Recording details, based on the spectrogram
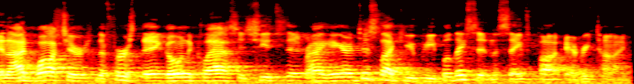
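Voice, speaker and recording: Against noticeable background noise, a man speaks in a fairly high pitch. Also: ordinary pitch variation, hardly any pauses. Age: 70s. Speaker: Bible study teacher. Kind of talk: Bible study lesson with personal stories. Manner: halting, many fillers.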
